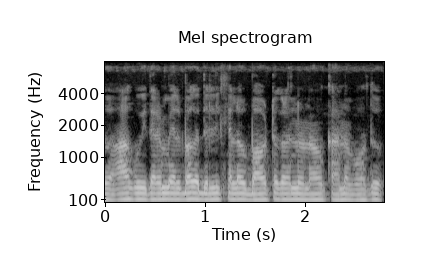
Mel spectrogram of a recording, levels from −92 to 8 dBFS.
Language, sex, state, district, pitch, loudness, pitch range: Kannada, male, Karnataka, Koppal, 115 Hz, -16 LUFS, 110-115 Hz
